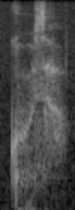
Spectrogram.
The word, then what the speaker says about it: cosa: Et aussi un autre mot, cosa, qui veut dire qu'est-ce que, non, qui veut dire qu'est-ce, donc ça s'écrit C-O-S-A, donc le C et le O ça fait co.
